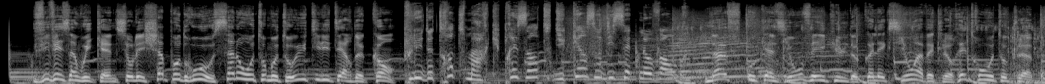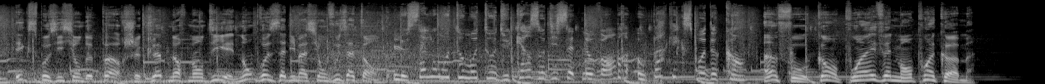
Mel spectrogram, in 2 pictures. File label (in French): SPOT RADIO SALON AUTO MOTO; CAEN EVENEMENTS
